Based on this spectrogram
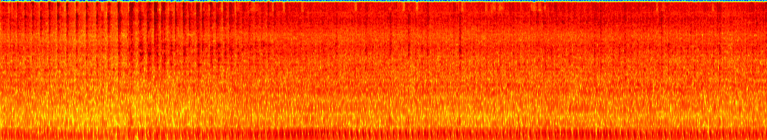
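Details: Craftsman lawn tractor twin, choke on, fuel leaking, suspected from carburetor: uneven lumpy putter with irregular idle beats; still running on one cylinder as it has lately.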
